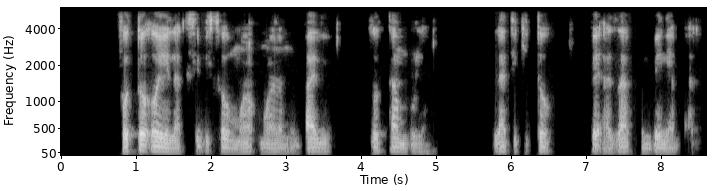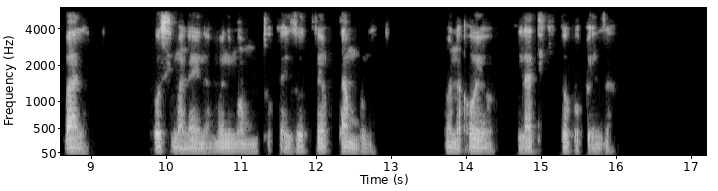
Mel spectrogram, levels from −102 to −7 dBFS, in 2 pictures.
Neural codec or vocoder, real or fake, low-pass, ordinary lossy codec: vocoder, 24 kHz, 100 mel bands, Vocos; fake; 5.4 kHz; AAC, 48 kbps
